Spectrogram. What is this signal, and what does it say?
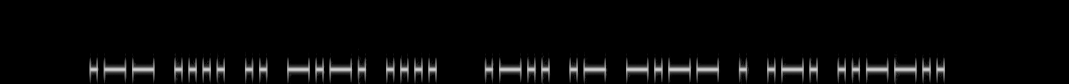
Morse code, heard as a keyed tone, about 17 wpm, 700 Hz. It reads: WHICH LAYER?
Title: Sentences from Top 1600 Words 17wpm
